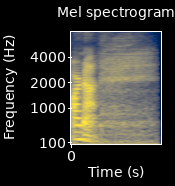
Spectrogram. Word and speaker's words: Arnott: Did I say it right, or is it Yes. Arnott? Arnott. Okay, Arnott.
